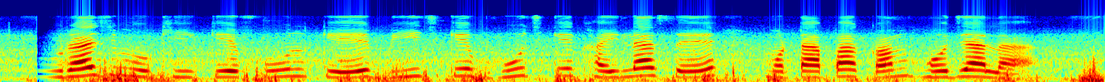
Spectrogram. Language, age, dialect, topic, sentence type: Bhojpuri, 18-24, Southern / Standard, agriculture, statement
